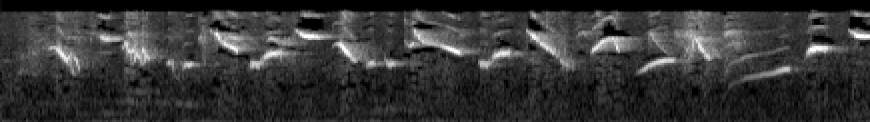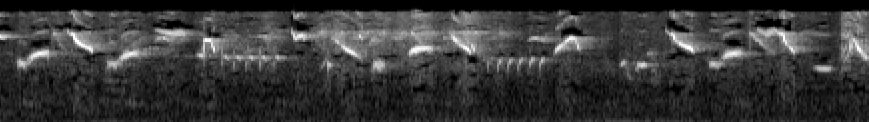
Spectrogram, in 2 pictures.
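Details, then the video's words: Long, dense warbling song of a blackthroat that spreads its wings to provoke rivals, packed with rapid high chirps, slurred whistles and squeaky twitters almost without pause. "Blackthroat Gacor Buka Sayap | Memancing Emosi Lawan"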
